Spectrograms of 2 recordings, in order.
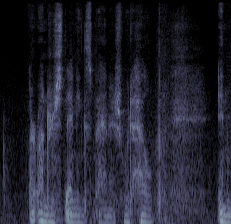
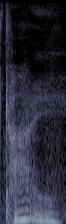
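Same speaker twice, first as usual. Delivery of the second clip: ordinary talk, nothing marked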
